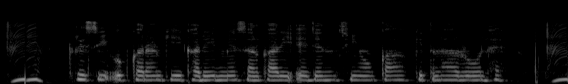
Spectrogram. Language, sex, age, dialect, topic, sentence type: Hindi, female, 18-24, Garhwali, agriculture, question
